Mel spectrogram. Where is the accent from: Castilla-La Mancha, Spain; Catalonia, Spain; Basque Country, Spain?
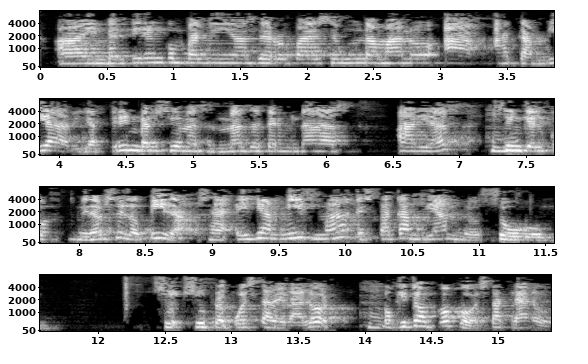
Catalonia, Spain; Barcelona; yo soy de Barcelona y estaba aquí en la delegación de Barcelona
